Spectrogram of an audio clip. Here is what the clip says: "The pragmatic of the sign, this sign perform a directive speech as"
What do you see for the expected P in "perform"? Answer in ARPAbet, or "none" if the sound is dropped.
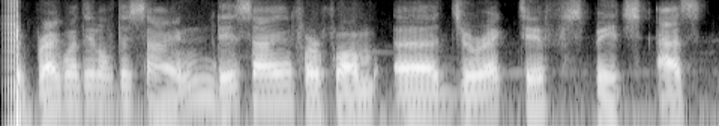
F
